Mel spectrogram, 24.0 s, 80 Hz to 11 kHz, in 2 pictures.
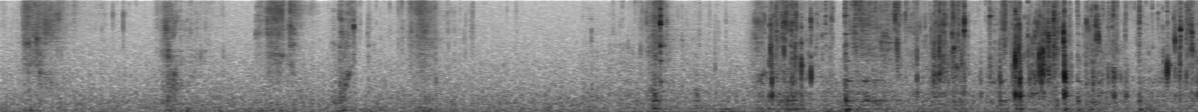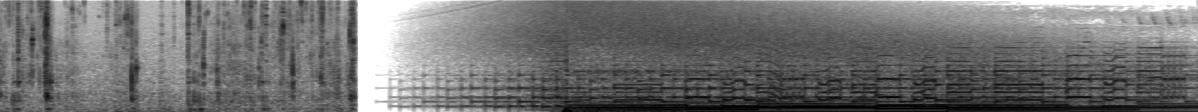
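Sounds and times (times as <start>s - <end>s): slime squished by hand: 0.0s - 4.8s, 6.0s - 15.5s.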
